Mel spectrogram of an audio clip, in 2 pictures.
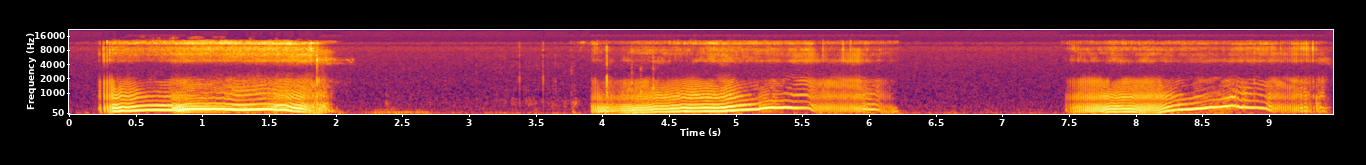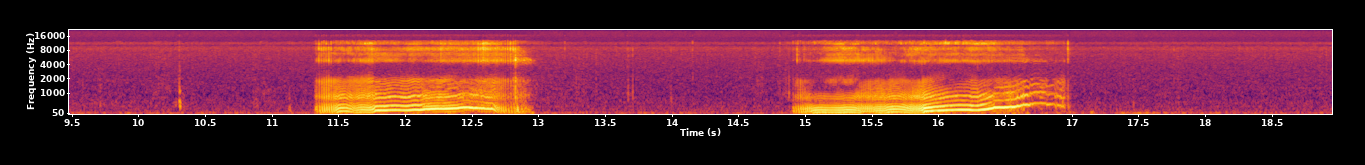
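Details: A sleeping Maine Coon named Hélios snores very strongly, like a locomotive, in a small room. Five loud, growly, buzzing breaths come at steady intervals of roughly three and a half seconds, each sliding upward in pitch.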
